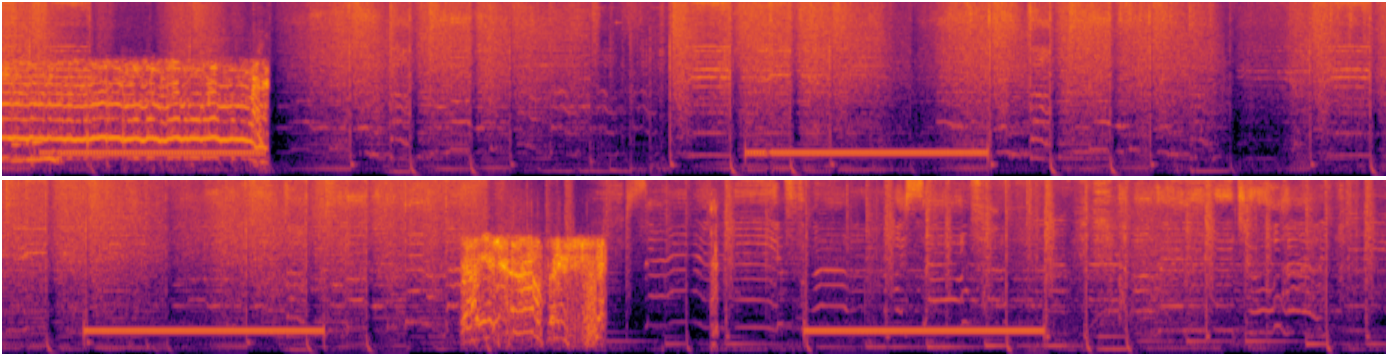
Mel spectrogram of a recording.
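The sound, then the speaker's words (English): Four long ringback tones from an outgoing telephone call that goes unanswered to voicemail. They are steady, low, evenly spaced hums of about two seconds each over a busy background. “I'll call him again. I'll call him one more time.”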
